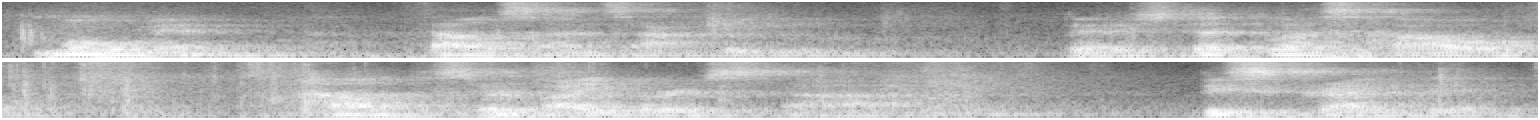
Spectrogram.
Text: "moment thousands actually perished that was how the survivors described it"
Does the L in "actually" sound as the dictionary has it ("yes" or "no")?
no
